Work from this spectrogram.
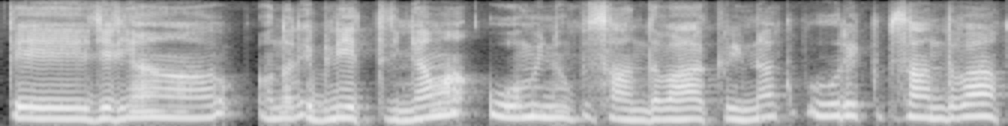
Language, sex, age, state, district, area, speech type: Punjabi, female, 30-45, Punjab, Tarn Taran, rural, spontaneous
